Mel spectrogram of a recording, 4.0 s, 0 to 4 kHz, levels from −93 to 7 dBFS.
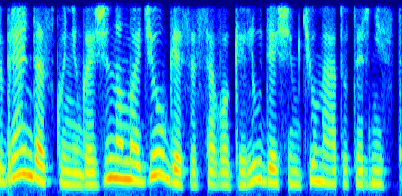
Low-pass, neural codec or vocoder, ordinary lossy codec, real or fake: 3.6 kHz; none; Opus, 24 kbps; real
